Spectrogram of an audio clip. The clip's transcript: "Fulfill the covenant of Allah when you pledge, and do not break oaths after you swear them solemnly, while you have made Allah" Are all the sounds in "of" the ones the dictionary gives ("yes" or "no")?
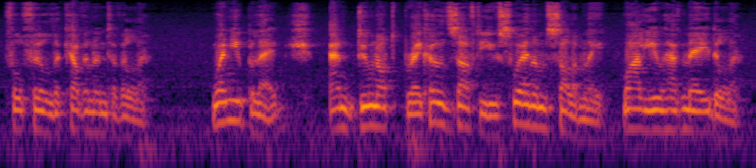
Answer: yes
